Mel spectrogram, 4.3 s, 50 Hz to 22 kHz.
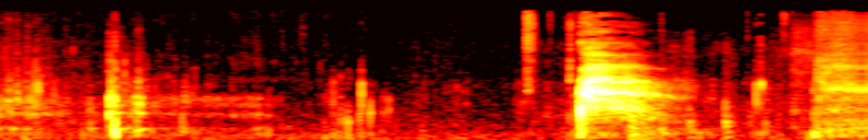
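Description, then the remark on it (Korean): A few quiet mouth and handling noises, then a short slurping sip of hot coffee, followed by a soft breathy exhale. No one speaks. “자, 그러면 저는 6초 안에 커피를 잠깐 마시도록 하겠습니다.”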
